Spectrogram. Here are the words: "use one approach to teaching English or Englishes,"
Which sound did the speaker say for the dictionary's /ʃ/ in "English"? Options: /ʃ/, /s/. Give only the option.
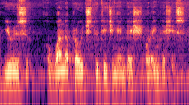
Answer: /ʃ/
